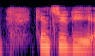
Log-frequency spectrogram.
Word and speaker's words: Kintsugi: Kintsugi.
